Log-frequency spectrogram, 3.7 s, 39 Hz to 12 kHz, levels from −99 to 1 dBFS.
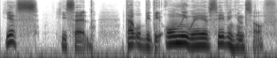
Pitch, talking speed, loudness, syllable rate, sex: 140 Hz, 195 wpm, -17 LUFS, 5.2 syllables/s, male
